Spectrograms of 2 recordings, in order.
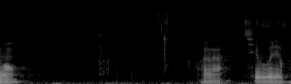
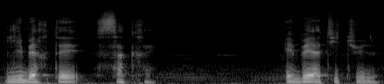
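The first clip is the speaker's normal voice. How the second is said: measured, solemn reading of a mystical chant; poem recitation. Acted. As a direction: recite line by line, with long pauses between phrases. Lit un chant mystique à voix haute. (lecture poétique, lente et solennelle)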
